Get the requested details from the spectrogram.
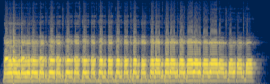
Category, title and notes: Sound effects > Human sounds and actions
TOONVox-Blue Snowball Microphone, CU Vocal Head Shake, Blubbering Nicholas Judy TDC
A blubbering, vocal head shake.
Blue-brand, Blue-Snowball, head-shake, cartoon, blubber, shake, head, vocal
